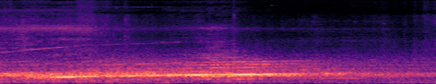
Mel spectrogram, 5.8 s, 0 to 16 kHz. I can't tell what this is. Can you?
Soundscapes > Urban
final tram 27
tram, finland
